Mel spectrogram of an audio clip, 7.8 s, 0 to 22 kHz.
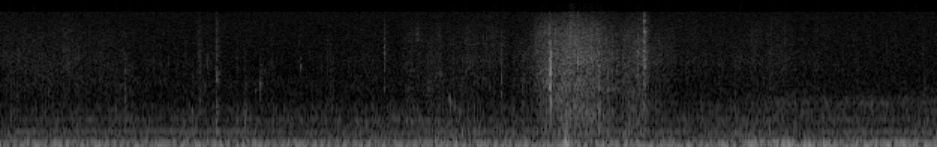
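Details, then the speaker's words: V8 auction car, service engine soon light on, idling with a deep uneven rumble whose beat stumbles: a definite misfire at idle. "yeah she is misfiring definitely got a misfire"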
